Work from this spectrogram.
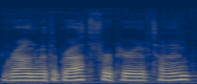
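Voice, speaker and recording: A man guiding a meditation as a teacher, speaking in a measured, gentle way with long pauses between phrases. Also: mid-range voice, flat delivery. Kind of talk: guided meditation instruction.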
